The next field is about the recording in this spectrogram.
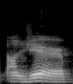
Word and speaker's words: Angers: And then Robert and I, and as a side note, Robert's last name is Angier, but it's spelled Angers.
